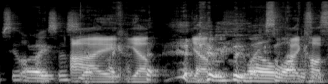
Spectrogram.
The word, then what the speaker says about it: Coelophysis: very funny, which was it sounded like you were going to say Silophysis instead of Coelophysis.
